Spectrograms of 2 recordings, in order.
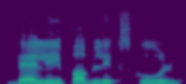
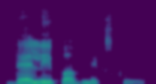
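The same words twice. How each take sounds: First: Delhi public school pitched high, left hanging; raised tune. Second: Delhi public school pitched low, falling; falling tune. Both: Shown as a demonstration. Phrase said twice, tune contrasted.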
